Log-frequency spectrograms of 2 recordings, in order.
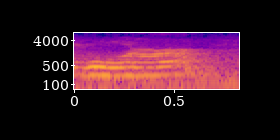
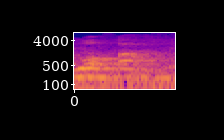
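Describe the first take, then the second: First: The middle T is a quick flap. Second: The middle T is a glottal stop. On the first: "the Americans say water" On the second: "the British say butter and water"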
